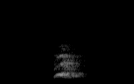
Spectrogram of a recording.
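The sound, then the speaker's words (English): A single short bark from the speaker's dog, clear, rising sharply and fading quickly, with a faint low hum underneath and silence before and after. “My dog thinks so too.”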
